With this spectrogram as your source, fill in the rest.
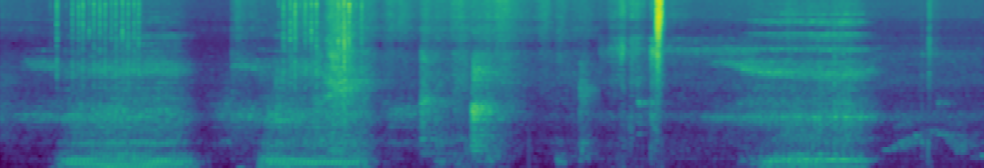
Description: El abuelo causa un terremoto con sus ronquidos.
